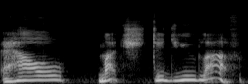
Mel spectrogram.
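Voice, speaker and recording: A man's voice: high voice, very slow, creaky, breathy edge, no room sound, muffled recording. A man hosting a casual film review chat, rambling and hesitant with many restarts. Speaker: film review show host.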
